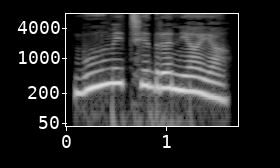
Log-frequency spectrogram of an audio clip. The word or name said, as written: ಭೂಮಿಚ್ಛಿದ್ರನ್ಯಾಯ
